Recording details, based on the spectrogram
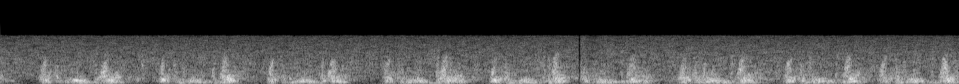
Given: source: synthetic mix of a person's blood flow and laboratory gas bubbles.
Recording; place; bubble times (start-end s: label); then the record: Doppler ultrasound of blood flow; precordium
1.36-1.47 s: bubbles
5.33-5.54 s: bubbles
From the record:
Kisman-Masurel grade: 122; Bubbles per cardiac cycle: 1 to 2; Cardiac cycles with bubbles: 10 to 50%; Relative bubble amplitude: moderate (0.250 to 0.450); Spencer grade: 2 (many but less than half of the cardiac periods contain bubble signals, singularly or in groups); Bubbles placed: only in the low amplitude regions of the cardiac cycle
